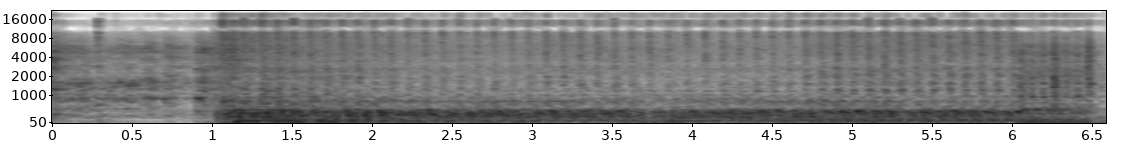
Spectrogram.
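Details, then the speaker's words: Freshly assembled 700 hp junkyard engine in turbo truck: engine settles into fast ticking knock about four a second over idle, noise inside, side unclear, definitely from top end; top-end valvetrain knock. "that does not sound good yeah that's inside yeah it's inside of the thing we can't really tell which side it's coming from"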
